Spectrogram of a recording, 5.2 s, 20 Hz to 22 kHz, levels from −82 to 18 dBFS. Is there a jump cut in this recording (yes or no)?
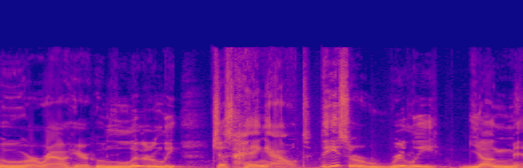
yes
